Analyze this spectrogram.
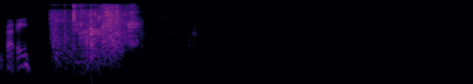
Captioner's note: audience applauds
